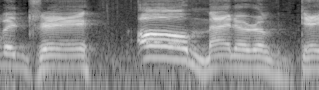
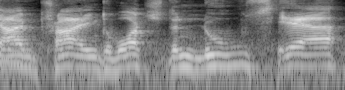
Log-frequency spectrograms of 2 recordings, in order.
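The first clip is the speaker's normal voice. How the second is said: put-on British accent; 2 semitones higher than usual.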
